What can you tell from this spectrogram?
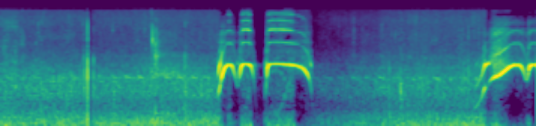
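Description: Wigeon whistle call, blown loud and close: two sets of three whistled notes, two short and one longer, about two seconds apart, imitating the whistle of drake wigeon to call a flock in.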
